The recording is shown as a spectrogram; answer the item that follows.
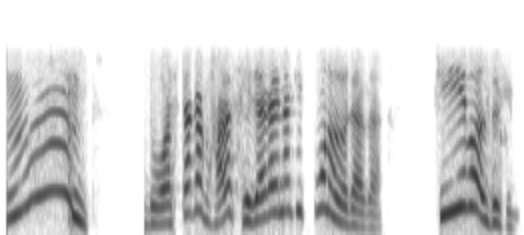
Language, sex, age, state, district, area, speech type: Bengali, female, 18-30, West Bengal, Darjeeling, rural, conversation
